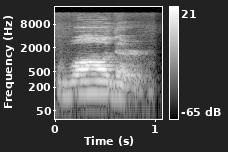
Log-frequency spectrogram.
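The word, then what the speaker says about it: water: الاي لما يجي وراها دبليو بنطق الاي او. بص كده معايا وا واز ها وا وانت ها وا واش ها وا واتر، والتي جايه من حرفين متحركين هنطقها فلاب تي واتر واتر واتر واتر.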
